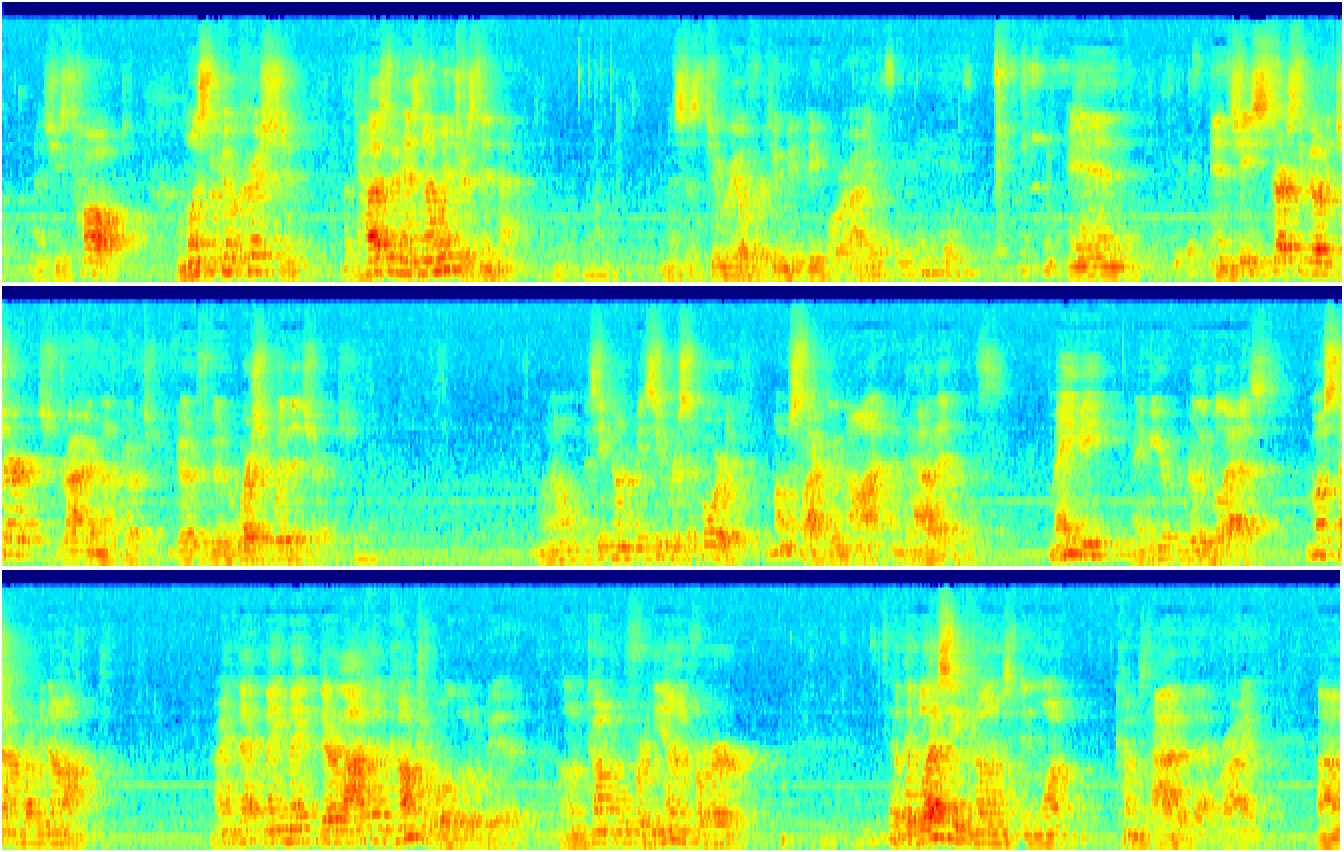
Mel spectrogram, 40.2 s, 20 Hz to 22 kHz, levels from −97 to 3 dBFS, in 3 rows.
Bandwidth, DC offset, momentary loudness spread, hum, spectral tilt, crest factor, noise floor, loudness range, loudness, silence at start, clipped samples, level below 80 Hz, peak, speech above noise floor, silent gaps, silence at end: 17 kHz; under 0.1%; 21 LU; none; -3.5 dB/octave; 20 dB; -39 dBFS; 7 LU; -18 LUFS; 0 s; under 0.1%; -54 dBFS; 0 dBFS; 21 dB; none; 0 s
